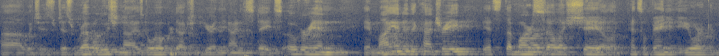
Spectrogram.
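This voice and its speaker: Amid noticeable background noise and audible room echo, a man talks at a fairly quick pace in a fairly low pitch with fairly even intonation. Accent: Midwestern US. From Ohio. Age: 60s. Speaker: oil and gas industry advocate. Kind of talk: conference talk. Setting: conference hall with audience. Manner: hesitant with frequent uh fillers.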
